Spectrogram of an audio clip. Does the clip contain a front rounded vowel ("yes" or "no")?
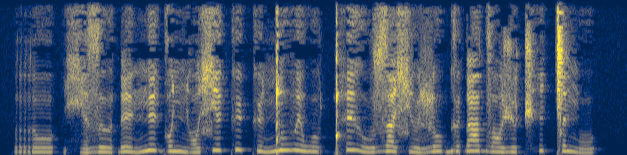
yes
